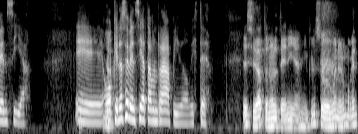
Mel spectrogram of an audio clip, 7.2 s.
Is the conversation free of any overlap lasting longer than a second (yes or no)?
yes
